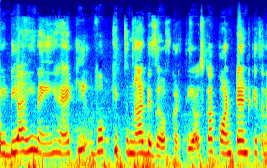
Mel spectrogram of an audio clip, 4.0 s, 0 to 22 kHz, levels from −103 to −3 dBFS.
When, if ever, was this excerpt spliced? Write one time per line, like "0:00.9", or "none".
none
